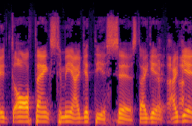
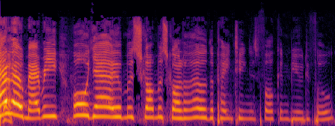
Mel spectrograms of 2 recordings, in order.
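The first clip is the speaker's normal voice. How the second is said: pretend British accent, pitched way up high; 12 semitones higher than usual. Friend describes a movie's pizza guy pretending to be British, doing Tuck's fake British accent. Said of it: "who pretends to be British, and he's like".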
